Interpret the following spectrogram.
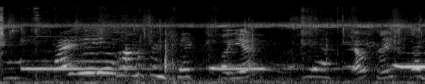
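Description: Children and adults talking and calling out in the background, in short overlapping snatches of speech. A steady high-pitched tone runs underneath.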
